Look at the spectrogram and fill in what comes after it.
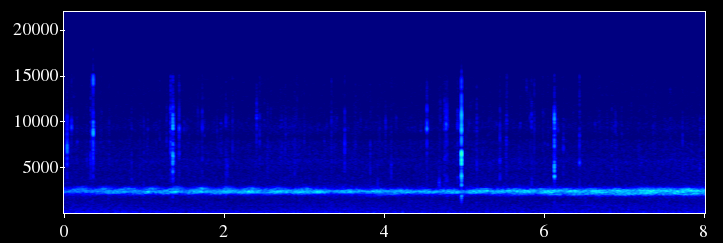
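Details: Steady high trill of bell crickets with a faint pulsing shimmer, overlaid by sharp wood-fire crackles, one loud snap near the middle, against a low murmur of flames.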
